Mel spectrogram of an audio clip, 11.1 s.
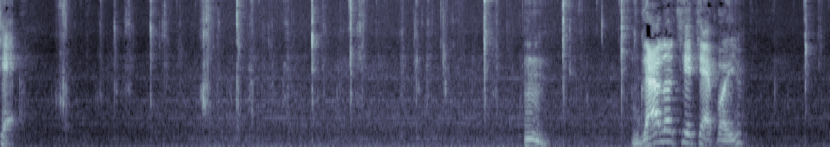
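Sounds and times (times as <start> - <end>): faint low hum: 0.0 - 11.0
crunching chili pepper: 0.7 - 8.5.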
